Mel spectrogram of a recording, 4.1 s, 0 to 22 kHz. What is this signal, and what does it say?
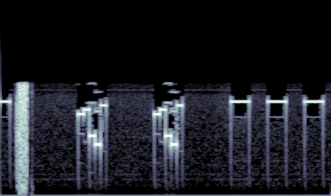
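Five-tone selective call (ZVEI), heard as quick runs of five tones, tones of about 70 ms. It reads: 89310 89310
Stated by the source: Five-tone ZVEI selective call received by SDR.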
